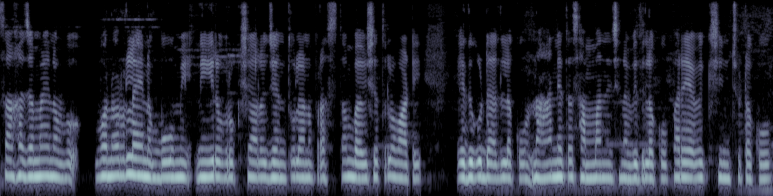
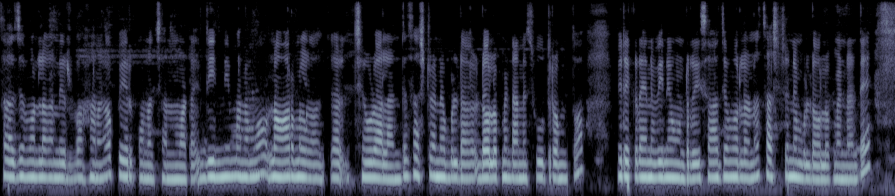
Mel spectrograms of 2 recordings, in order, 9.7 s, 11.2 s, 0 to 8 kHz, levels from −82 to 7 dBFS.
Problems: none marked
